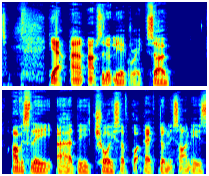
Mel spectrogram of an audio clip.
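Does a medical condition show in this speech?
No.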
